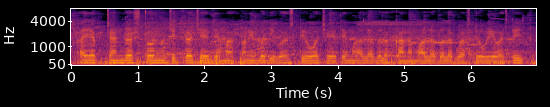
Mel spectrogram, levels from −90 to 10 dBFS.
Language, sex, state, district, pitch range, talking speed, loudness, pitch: Gujarati, male, Gujarat, Gandhinagar, 115-125 Hz, 170 wpm, -19 LUFS, 120 Hz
